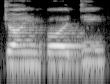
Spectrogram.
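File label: "join body", Nigerian Pidgin, female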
